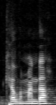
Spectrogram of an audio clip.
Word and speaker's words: Kalamunda: which is connected to a place called calamari here in Perth or kalamunda as the locals say it um is it is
